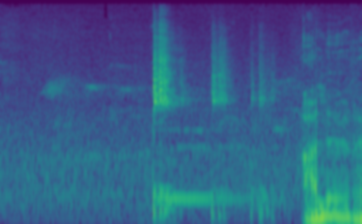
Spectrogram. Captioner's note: dull clinking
